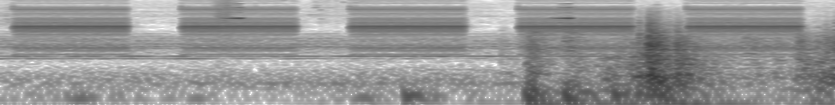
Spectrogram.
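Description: A steady electronic alarm drones on in the Alien Isolation video game, with repeating high tones that cut off in short gaps, and then heavier low rumbling and clatter come in under it.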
